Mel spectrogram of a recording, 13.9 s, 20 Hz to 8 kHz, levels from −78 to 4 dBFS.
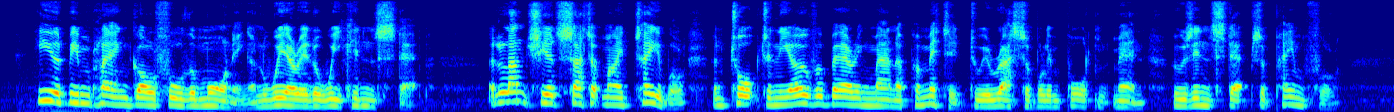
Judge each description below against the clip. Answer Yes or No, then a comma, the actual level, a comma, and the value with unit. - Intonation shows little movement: No, average, 4.7 semitones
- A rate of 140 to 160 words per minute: Yes, average, 155 wpm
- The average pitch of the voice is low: No, medium, 145 Hz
